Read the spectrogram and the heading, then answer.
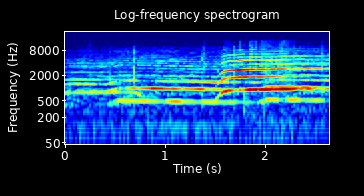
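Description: A fire truck siren wails loudly, its tones sliding upward in repeated rising sweeps over a low murmur of crowd noise, during a parade through Whitefish welcoming home Olympian Maggie Voisin, with people lining the street.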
